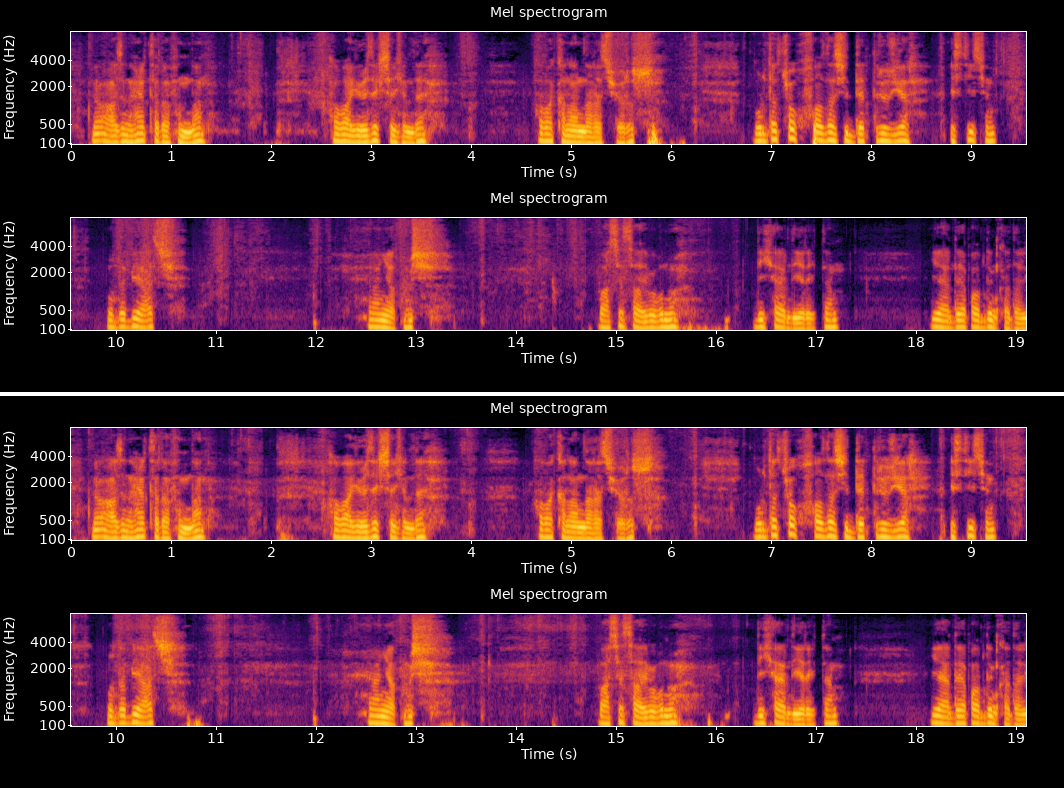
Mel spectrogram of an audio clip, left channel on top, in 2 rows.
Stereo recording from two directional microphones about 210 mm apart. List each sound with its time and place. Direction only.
0.2 s speech: 25° left (ahead or behind)
2.0 s a sound: 40° left (ahead or behind)
2.6 s speech: 35° left (ahead or behind)
9.2 s speech: 50° right (ahead or behind)
9.9 s speech: 20° left (ahead or behind)
12.5 s speech: 20° left (ahead or behind)
14.8 s speech: 25° left (ahead or behind)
